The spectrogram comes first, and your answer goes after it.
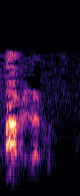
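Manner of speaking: loud firm order, open the curtain; the rabbi orders the young man loudly; commanding. Retold or imitated. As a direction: bark it out like a stern rabbi.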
